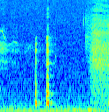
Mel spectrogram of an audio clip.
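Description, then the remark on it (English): Two short, sharp seagull squawks in quick succession, loud, followed by a rush of breathy, hissing noise. “Clearly, this seagull it. Uh, agrees with you and joined wanted to join in his opinion.”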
